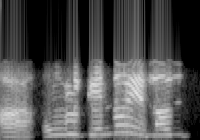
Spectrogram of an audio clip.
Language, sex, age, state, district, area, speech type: Tamil, female, 18-30, Tamil Nadu, Tiruvannamalai, urban, conversation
